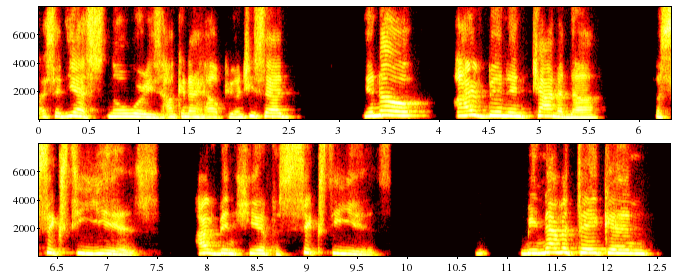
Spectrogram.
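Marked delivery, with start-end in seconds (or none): 3.2-12.4 thick Jamaican lilt, put-on elderly woman voice. Like an older woman who has lived abroad for decades, half amused and half aggrieved, speaking in a broad Caribbean lilt. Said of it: "my Jamaican accent sucks, so I'm going to try my best".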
